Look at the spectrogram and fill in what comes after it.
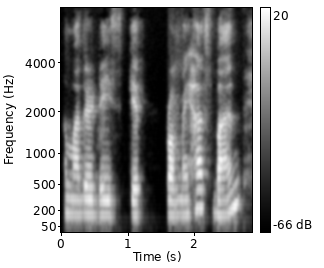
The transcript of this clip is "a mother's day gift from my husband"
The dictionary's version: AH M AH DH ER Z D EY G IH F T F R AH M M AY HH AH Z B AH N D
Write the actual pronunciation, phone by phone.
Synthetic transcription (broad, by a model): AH M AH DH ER D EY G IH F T F R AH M M AY HH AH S B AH N D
